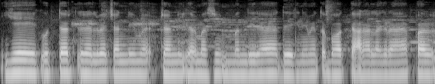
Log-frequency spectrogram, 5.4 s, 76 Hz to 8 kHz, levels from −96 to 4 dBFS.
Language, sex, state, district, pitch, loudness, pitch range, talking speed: Hindi, male, Chandigarh, Chandigarh, 135 Hz, -20 LUFS, 130-135 Hz, 220 wpm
